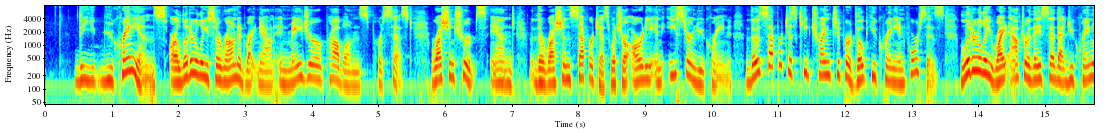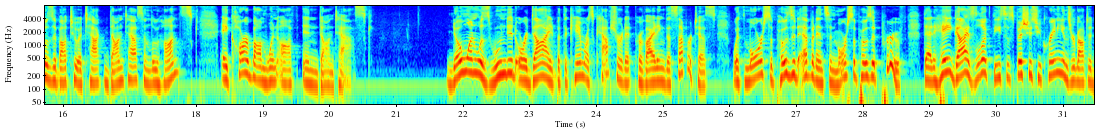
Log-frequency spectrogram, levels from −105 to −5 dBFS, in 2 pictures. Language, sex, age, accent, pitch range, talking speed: English, male, 30-49, American, 135-190 Hz, 160 wpm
